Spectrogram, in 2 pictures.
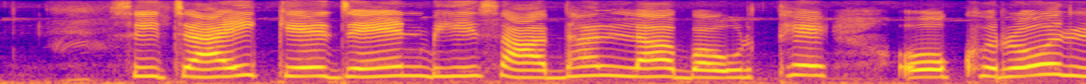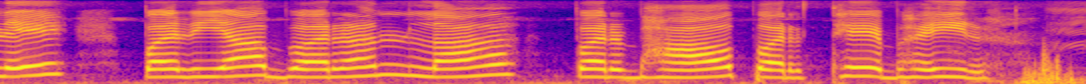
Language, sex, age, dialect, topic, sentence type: Chhattisgarhi, female, 18-24, Western/Budati/Khatahi, agriculture, statement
